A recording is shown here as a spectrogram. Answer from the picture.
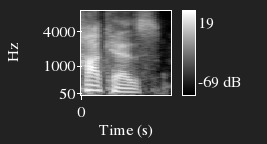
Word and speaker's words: Jaquez: Did I pronounce that correctly? Jaquez.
